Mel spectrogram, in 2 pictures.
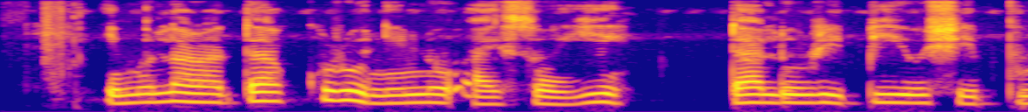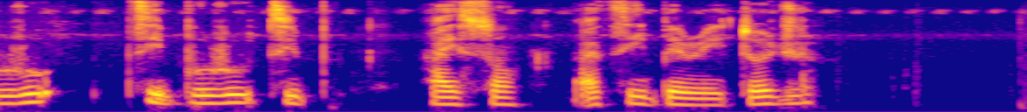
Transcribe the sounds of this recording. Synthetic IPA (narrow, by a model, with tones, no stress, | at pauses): i˨mo˧la˦ɾa˧da˦ku˦ɾo˦˨nĩ˨˦nũ˦ʔa˨i˨sɔ̃˨ji˨˦˨ | d̥a˦lo˦ɾi˦bi˦o˦ʃe˧bu˧˦ɾu˦ | ti˦bu˧˦ɾu˦ti˧ | a˨i˨sɔ̃˨a̰˨ti˧i˨bɛ˨ɾe˨i˨tɔ˨˦d͡ʒu˦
